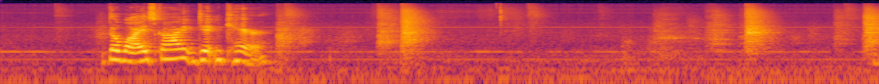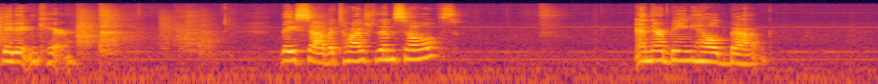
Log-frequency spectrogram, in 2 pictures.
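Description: A middle-aged woman speaks calmly and close to the microphone, in short bursts with pauses.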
